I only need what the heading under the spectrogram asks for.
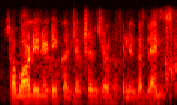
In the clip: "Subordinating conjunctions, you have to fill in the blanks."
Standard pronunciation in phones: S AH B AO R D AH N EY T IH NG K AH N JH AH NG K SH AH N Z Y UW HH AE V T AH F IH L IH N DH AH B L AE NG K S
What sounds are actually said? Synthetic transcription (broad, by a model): S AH B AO R D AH N EY T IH NG K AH N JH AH K SH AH N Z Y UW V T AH F IH L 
